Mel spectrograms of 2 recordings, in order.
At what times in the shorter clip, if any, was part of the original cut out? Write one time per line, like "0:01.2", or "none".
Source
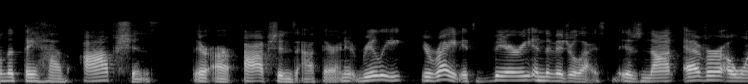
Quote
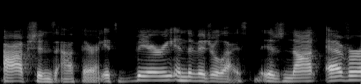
0:01.0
